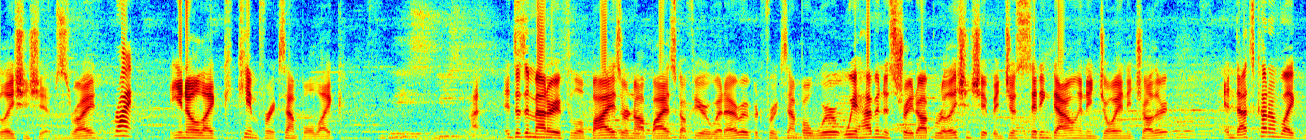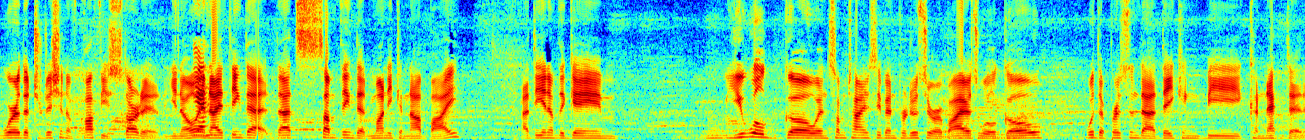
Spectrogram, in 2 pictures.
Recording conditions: busy venue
